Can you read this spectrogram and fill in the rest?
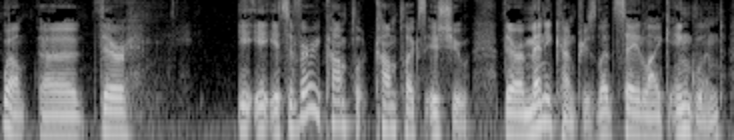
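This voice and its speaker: A man who is a journalist appears as a guest in a radio interview. He speaks haltingly, with many fillers and restarts. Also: medium pitch, lively intonation, a little mellow, no room sound.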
